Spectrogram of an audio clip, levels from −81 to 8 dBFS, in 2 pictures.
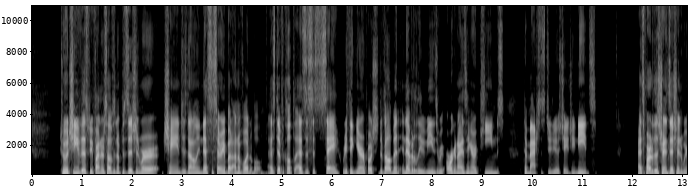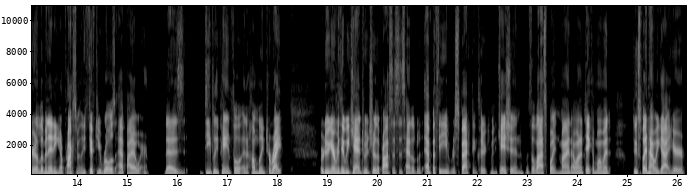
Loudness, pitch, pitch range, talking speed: -25 LUFS, 125 Hz, 110-150 Hz, 220 wpm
